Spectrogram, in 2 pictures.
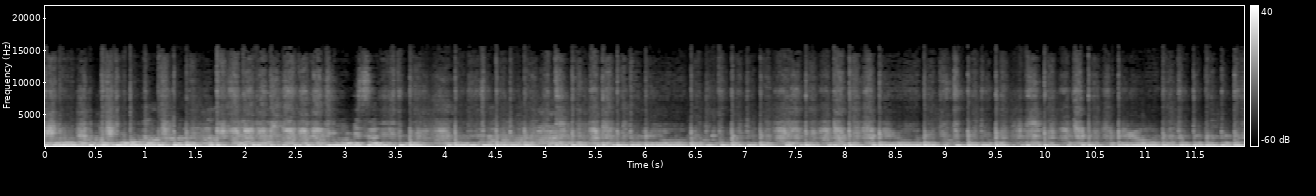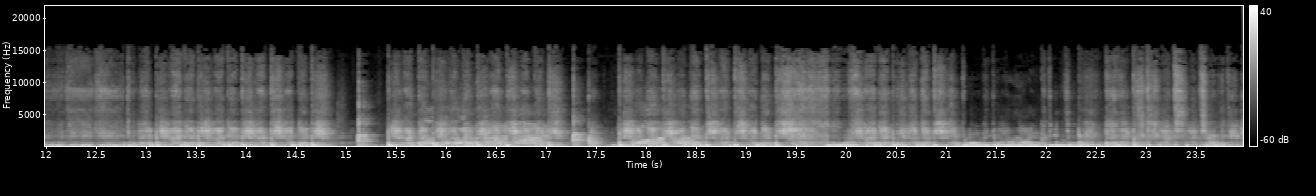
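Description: A young man raps rapidly into a microphone over a loudspeaker.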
